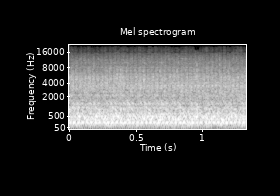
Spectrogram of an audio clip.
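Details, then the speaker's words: 2010 Infiniti G37 manual, hail-damaged salvage car, idling, alternator charging 14.6 to nearly 15 volts, weak battery: smooth, even idle with steady low hum, no knocks or misses; runs very well. "But we know what we need to know out of this car now, which is it runs very well. Very, very well."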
